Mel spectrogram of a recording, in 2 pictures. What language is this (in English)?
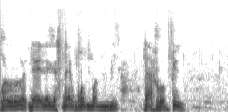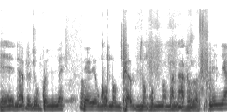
Indonesian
